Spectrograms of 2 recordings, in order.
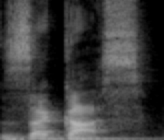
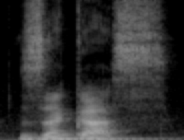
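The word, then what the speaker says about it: заказ: We use this trick whenever a word ends on a voiced consonant. For example, zakaz.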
